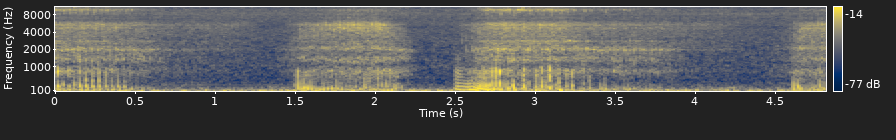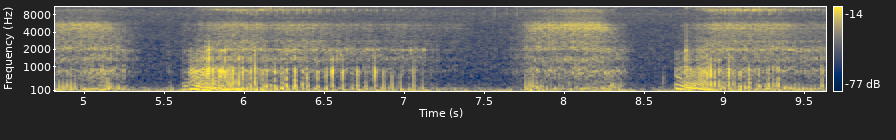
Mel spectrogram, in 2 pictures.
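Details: Steady snoring during sleep: low, rumbling, rough inhaled snores repeating about 19 times a minute, with quiet gaps between.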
